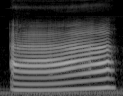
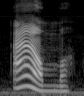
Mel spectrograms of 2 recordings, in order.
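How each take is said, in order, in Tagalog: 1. Ang dalawang tunog ay binibigkas nang dahan-dahan at hiwalay. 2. Ang dalawang tunog ay binibigkas nang mabilis bilang isa. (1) "Sound sabay" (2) "Gawin na po natin ng mabilis"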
